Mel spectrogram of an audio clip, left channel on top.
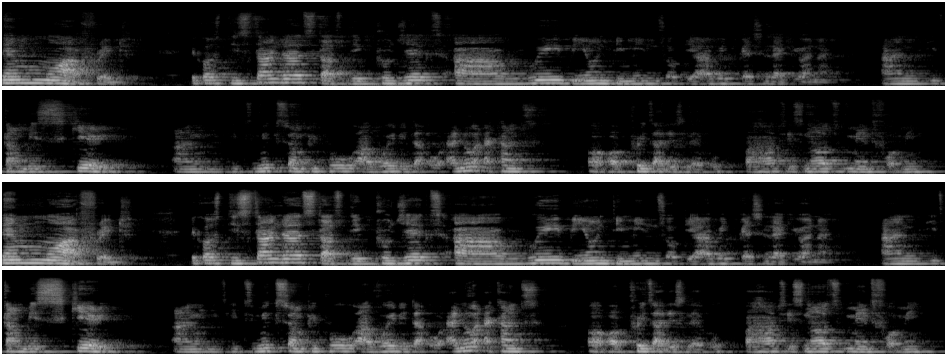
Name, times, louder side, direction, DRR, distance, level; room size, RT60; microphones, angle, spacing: voice 1, 0.0-1.3 1.9-8.3 8.8-10.6 11.1-14.8 15.3-18.7, right 2 dB, 90° right, 2.3 m, -29 dB
23.5 x 23.0 x 9.4 m
head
